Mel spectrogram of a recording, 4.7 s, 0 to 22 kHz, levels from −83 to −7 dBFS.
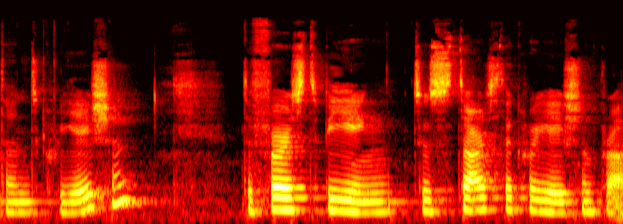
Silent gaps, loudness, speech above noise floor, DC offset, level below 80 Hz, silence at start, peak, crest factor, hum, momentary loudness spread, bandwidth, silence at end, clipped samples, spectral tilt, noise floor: none; -20 LUFS; 25 dB; under 0.1%; -60 dBFS; 0 s; -2 dBFS; 18 dB; none; 18 LU; 16 kHz; 0 s; under 0.1%; -4 dB/octave; -45 dBFS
